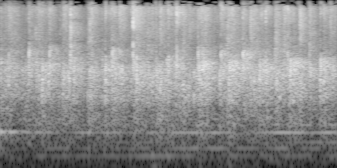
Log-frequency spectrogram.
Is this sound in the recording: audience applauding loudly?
yes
